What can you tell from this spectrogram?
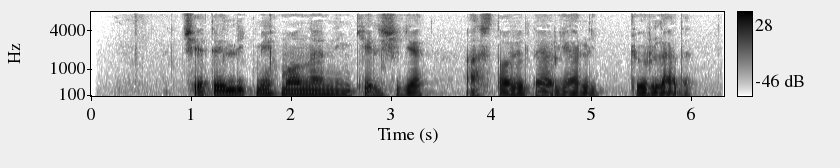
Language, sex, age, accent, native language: Uzbek, male, 18-24, Toshkent shahri, Uzbek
